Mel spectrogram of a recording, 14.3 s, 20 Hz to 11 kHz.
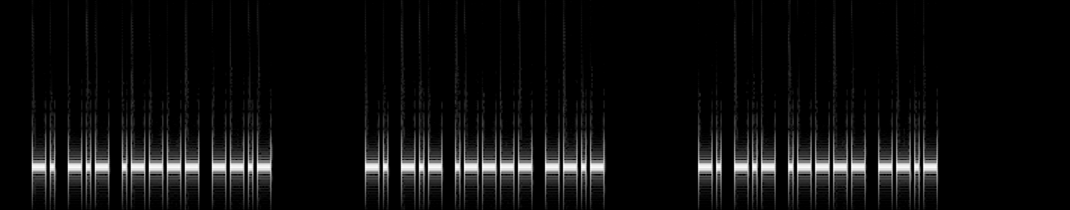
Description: Morse code, heard as a keyed tone, about 20 wpm, 700 Hz. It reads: NK1Q NK1Q NK1Q
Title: USA Call Signs - 4 Characters - Repeated 3x - 20wpm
